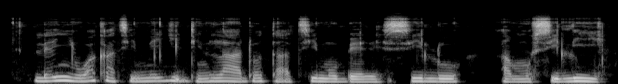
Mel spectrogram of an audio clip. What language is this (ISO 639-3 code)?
yor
